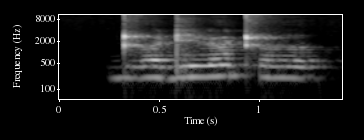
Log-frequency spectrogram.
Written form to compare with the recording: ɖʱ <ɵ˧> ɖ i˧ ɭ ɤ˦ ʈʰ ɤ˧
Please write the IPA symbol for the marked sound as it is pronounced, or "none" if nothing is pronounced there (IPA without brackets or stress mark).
ɤ˧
